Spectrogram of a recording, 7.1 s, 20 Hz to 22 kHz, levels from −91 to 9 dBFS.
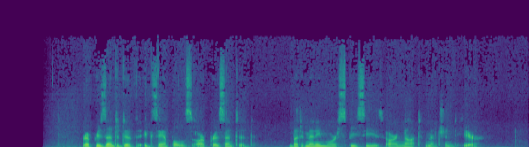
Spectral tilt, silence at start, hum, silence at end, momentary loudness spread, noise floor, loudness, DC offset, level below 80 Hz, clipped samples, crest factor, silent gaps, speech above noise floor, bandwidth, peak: -6 dB/octave; 1.1 s; none; 0.65 s; 11 LU; -53 dBFS; -22 LUFS; 0.2%; -48 dBFS; under 0.1%; 22 dB; none; 32 dB; 16.5 kHz; 0 dBFS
